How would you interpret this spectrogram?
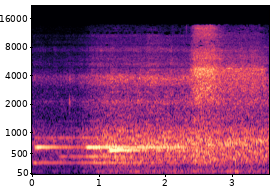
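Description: A sound effect of steady hissing rain with the low rumble and faint humming tones of a vehicle, swelling into a brief louder whoosh as it passes, with no voices.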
